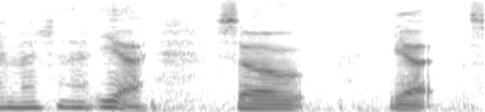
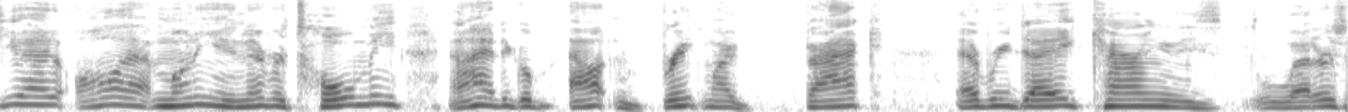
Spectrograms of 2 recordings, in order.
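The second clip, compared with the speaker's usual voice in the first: much higher, louder mock outrage; mock angry husband; 11 semitones higher, 4 dB louder than usual. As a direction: rant like the betrayed husband, pitched up and loud. Husband's retold angry outburst.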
